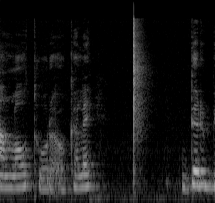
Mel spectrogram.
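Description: A woman speaking, then after a short pause a single sharp finger snap, then she speaks again.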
